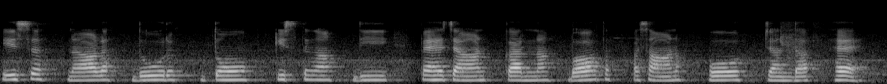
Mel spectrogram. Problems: none marked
